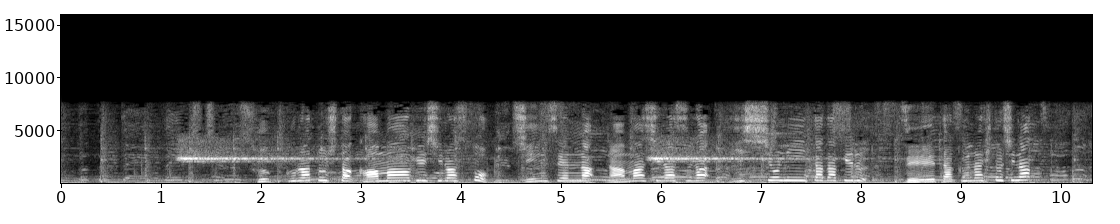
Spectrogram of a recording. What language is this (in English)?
Japanese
